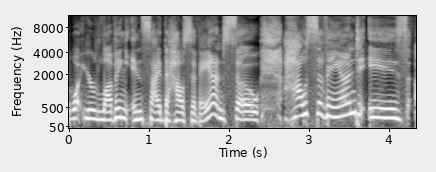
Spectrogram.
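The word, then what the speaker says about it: Haus of And: So we'll link up to House of And in the show notes, and it's spelt H-A-U-S of And.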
